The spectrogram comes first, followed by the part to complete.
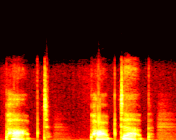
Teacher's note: The ed sounds like a T because pop ends in a voiceless sound.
